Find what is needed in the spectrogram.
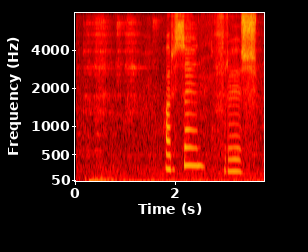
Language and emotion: Russian, sad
